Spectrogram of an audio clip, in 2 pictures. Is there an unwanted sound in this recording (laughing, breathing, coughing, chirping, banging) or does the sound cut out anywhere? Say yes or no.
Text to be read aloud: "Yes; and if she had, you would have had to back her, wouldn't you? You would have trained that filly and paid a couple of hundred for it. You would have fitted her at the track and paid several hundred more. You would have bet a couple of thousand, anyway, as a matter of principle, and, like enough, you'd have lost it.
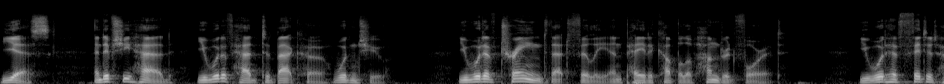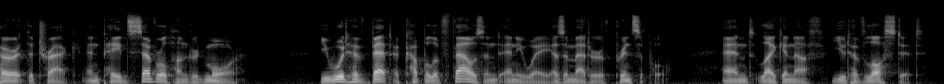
no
